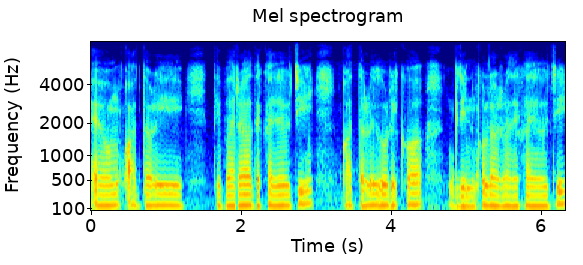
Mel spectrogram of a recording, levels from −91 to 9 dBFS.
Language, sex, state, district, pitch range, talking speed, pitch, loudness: Odia, female, Odisha, Nuapada, 130-140 Hz, 95 wpm, 135 Hz, -22 LUFS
